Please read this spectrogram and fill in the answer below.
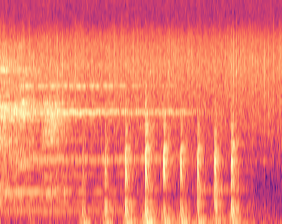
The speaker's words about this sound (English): Her father knocks at the door.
